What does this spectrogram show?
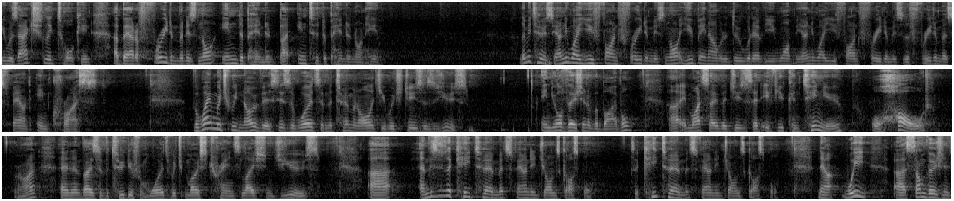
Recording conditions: live audience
